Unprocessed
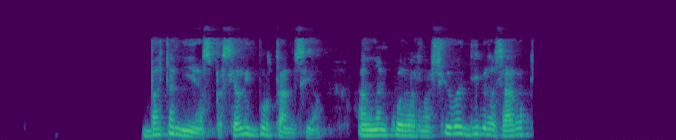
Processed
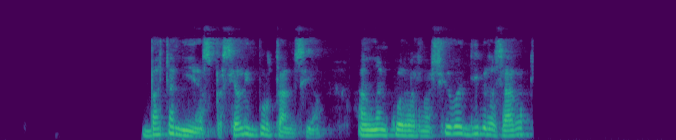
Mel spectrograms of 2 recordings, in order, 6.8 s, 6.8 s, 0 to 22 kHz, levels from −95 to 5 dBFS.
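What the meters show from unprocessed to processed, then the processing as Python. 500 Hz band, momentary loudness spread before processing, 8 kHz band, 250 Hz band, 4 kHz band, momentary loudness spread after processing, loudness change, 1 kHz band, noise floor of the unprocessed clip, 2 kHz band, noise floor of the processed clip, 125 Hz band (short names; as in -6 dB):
0.0 dB, 10 LU, n/a, 0.0 dB, 0.0 dB, 10 LU, 0.0 dB, 0.0 dB, under -85 dBFS, 0.0 dB, under -85 dBFS, +0.5 dB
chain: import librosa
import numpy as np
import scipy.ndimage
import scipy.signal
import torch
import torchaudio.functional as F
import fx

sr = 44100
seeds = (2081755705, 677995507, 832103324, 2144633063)

y = fx.peak_eq(x, sr, hz=65.0, db=6.5, octaves=0.77)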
